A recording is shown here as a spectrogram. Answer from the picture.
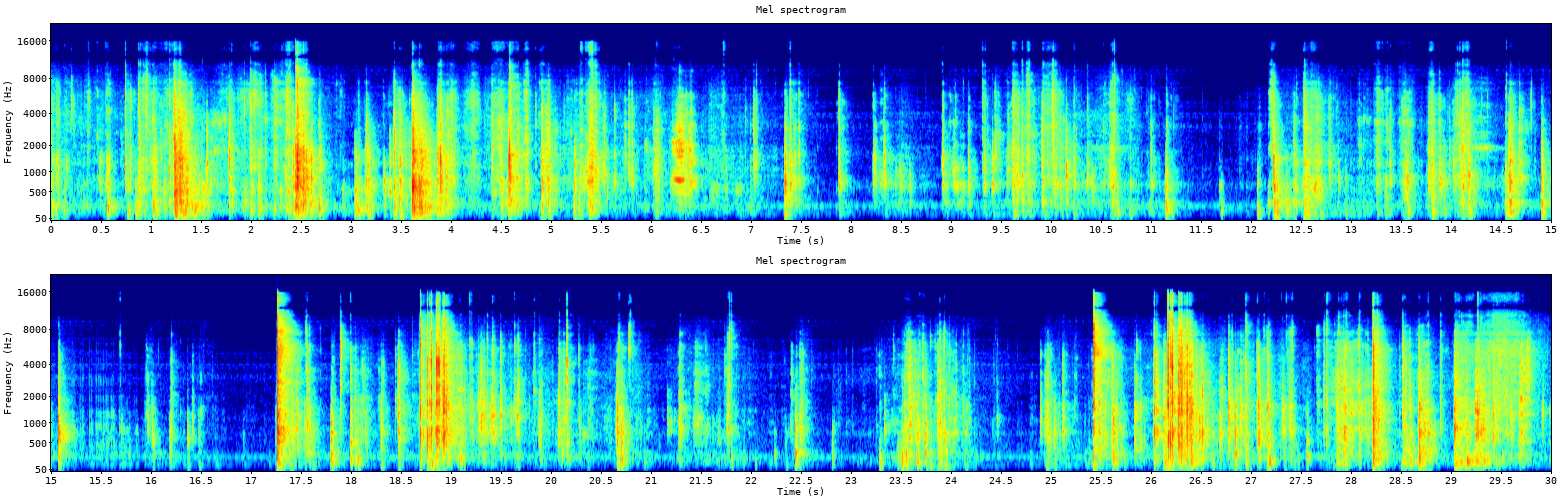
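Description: Cardboard and plastic toy packaging being handled and opened by hand: irregular rustling, tearing and scraping with light knocks, and a few louder sharp cracks in the second half.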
